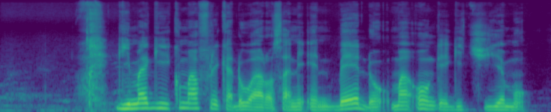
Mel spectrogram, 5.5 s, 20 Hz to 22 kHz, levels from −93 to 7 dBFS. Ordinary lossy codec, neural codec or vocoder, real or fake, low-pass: none; vocoder, 44.1 kHz, 128 mel bands every 512 samples, BigVGAN v2; fake; none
